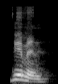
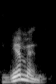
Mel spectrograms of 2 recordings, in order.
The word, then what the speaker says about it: Gimon: Gimman. It's a madeup Slavic name. Gimman. Well, it's spelled just like it sounds. Gimman G I M O N.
